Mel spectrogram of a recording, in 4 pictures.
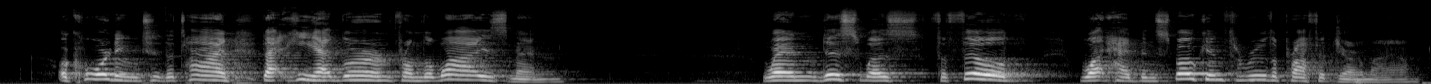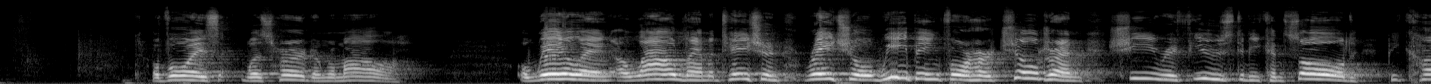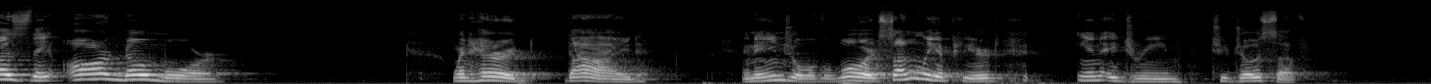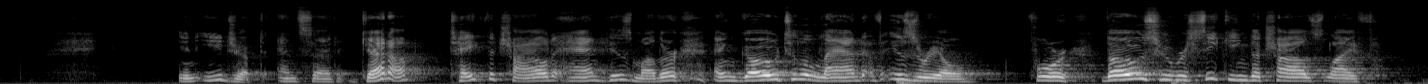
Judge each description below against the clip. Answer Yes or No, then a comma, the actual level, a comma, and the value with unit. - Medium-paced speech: No, slow, 95 wpm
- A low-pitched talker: No, medium, 180 Hz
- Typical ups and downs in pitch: No, wide, 6.2 semitones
